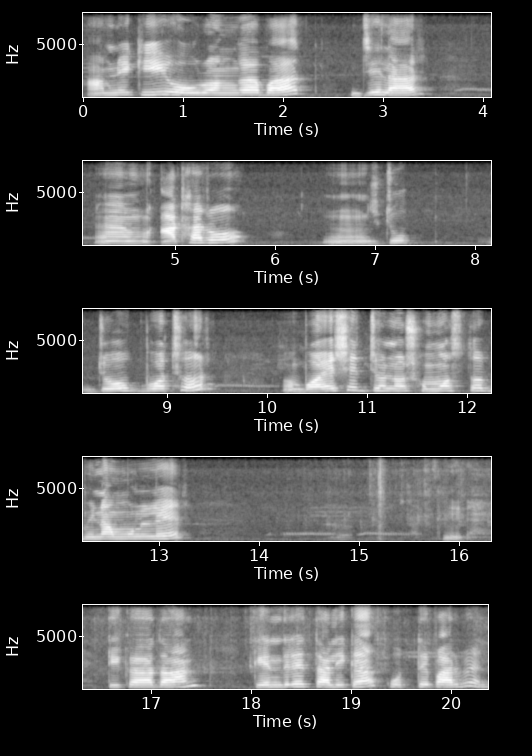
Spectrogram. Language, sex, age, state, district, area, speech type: Bengali, female, 60+, West Bengal, Howrah, urban, read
